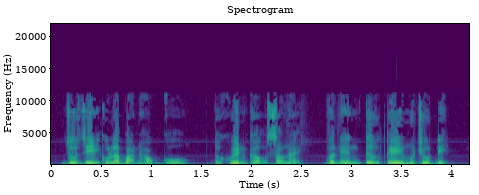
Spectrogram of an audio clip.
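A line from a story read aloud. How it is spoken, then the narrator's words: Cold. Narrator (Vietnamese): Dương Chấn chỉ lạnh lùng nói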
